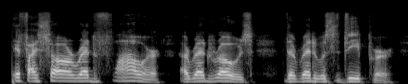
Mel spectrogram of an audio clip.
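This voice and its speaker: Against a quiet background, a man's fairly high voice comes through with a bright, sharp tone in a dry, close sound with no echo. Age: 90s. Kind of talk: interview. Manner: calm, reflective.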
